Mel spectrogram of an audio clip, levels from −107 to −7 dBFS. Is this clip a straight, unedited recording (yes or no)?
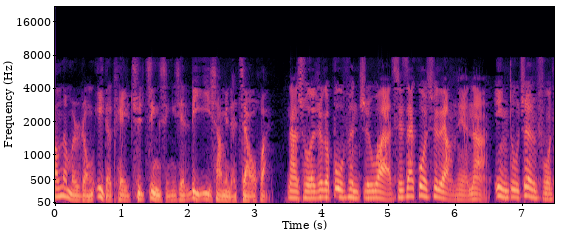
yes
